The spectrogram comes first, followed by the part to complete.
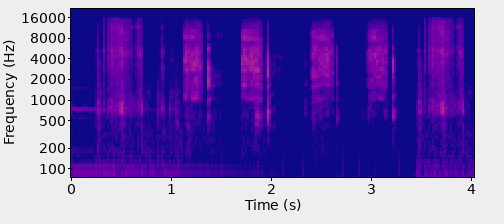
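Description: Sound effect on an outro logo card: a string of about six short, hissy scraping or rasping noises, each a fraction of a second long, broken by brief silences.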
